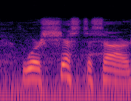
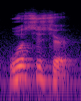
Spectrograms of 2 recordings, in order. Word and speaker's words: Worcestershire: the Lee and perrins I'm gonna go ahead and say it worse desire sauce pronounce that sauce it's gonna call them out on it but they beat me to it worse chassar Worcestershire W sauce Worcestershire you know what the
